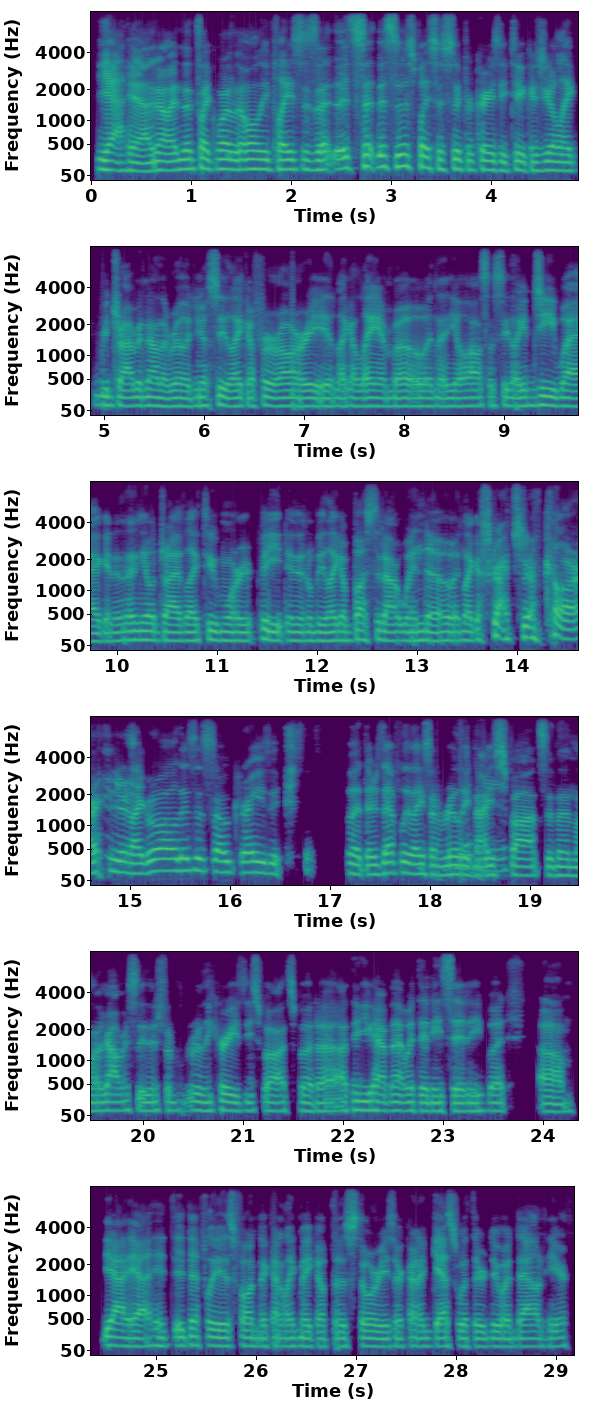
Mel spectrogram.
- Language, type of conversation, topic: English, unstructured, Where do you go to clear your head, and why does that place help you think?
- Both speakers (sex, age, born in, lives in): female, 30-34, United States, United States; male, 30-34, United States, United States
- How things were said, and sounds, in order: chuckle; laughing while speaking: "scratched up car"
